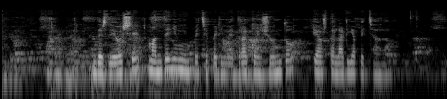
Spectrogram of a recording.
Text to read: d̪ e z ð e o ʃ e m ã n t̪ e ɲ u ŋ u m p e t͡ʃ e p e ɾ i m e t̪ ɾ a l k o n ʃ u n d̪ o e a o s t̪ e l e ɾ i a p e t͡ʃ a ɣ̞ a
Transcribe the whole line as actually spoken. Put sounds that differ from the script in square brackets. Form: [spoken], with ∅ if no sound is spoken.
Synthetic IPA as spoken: d̪ e z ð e o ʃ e m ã n t̪ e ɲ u ŋ u m p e t͡ʃ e p e ɾ i m e t̪ ɾ a l k o n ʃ u n [t̪] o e a o s t̪ e l [a] ɾ i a p e t͡ʃ a [ð̞] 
